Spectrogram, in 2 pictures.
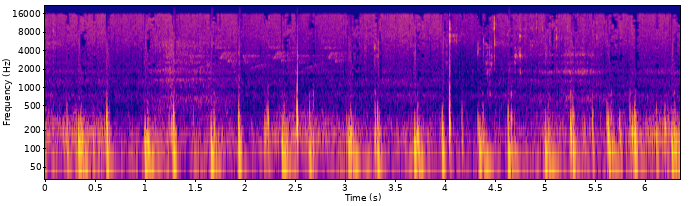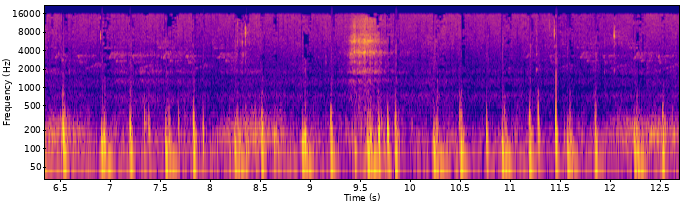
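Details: Heartbeat ASMR recorded after exercise: strong, rapid thumping heartbeat at about 90 per minute with soft whispering over it; normal raised heart rate after exercise.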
